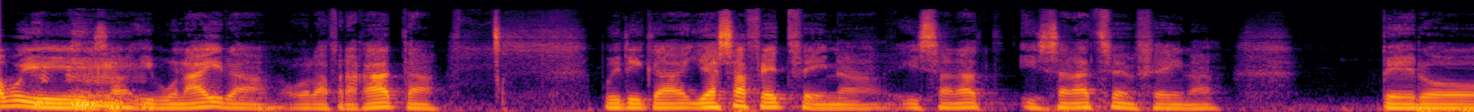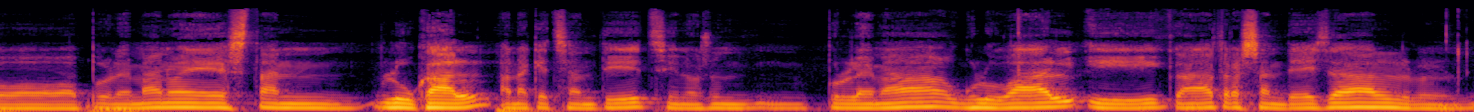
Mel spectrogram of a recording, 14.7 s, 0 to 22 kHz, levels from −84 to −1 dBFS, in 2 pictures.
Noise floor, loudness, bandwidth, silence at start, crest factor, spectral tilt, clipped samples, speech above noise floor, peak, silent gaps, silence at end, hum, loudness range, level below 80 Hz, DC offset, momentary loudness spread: -39 dBFS; -20 LUFS; 16.5 kHz; 0 s; 16 dB; -5.5 dB/octave; under 0.1%; 20 dB; -4 dBFS; none; 0 s; none; 4 LU; -40 dBFS; under 0.1%; 11 LU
